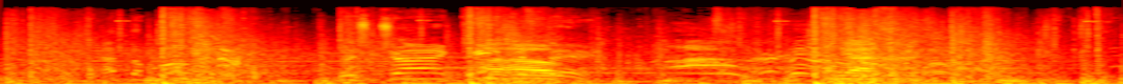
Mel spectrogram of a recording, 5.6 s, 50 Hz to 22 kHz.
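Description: Gunfire rings out in the video game Red Dead Redemption 2 as a burst of sharp shots, a couple of them loud and close, mixed with clattering game sounds while someone talks over them.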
